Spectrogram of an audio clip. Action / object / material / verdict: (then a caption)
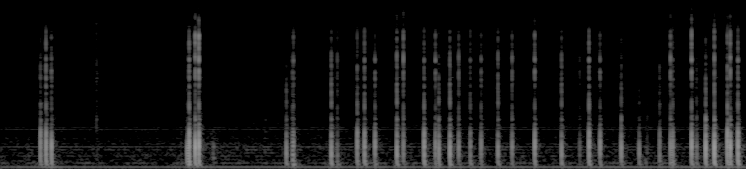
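tap / plastic cutting board tapped with fingernails / plastic / none. Fingernail tips tap and click on a solid white plastic cutting board, heard up close. Short, dry clicks come gently in irregular bursts at a varying pace, some in quick pairs and clusters, over a faint steady hum.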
